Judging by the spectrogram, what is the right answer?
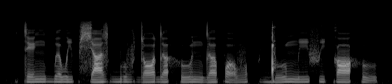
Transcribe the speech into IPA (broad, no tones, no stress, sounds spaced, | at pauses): t e ŋ ɡ͡b ə w i p ɕ a z ɡ͡b u v d ɔ d ʌ h u n d ʌ p ɔ v | ɡ͡ǃ u m i f i k ɒ h u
